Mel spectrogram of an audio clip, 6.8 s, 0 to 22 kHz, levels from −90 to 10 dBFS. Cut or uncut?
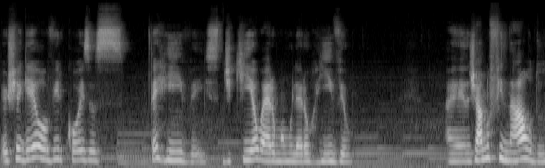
uncut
